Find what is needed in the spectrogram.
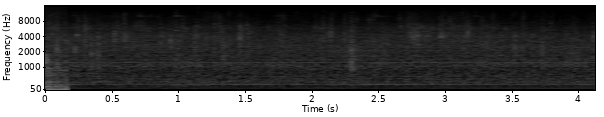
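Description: Faint sizzle of drumstick pieces and potato chunks frying in oil on a flat pan, with an occasional light tick.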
